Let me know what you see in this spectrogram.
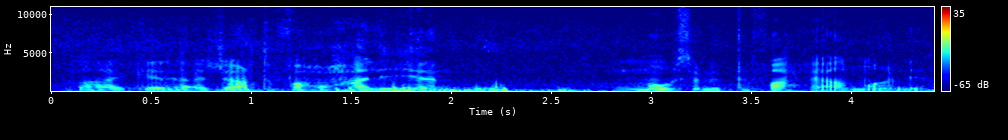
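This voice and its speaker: A man with a fairly low pitch speaks at a moderate pace as noticeable background noise carries on. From Iraq, Basra. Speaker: vlogger. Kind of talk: casual vlog.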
